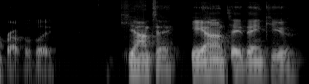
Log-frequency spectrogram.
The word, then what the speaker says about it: Keontae: feel like I'm going to say his first name wrong, but Keaton Ingram. I'm saying it wrong probably. Keontae, thank you.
